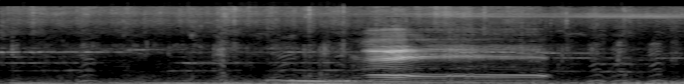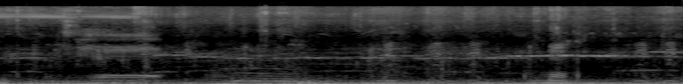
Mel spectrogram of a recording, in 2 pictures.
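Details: Cattle give a long, wavering moo of nearly two seconds, followed by a shorter call and fainter lowing later, over a constant low hum with faint tonal background sounds.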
